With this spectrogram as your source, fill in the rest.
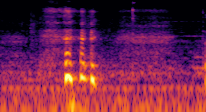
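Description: A ceramic mug clinks lightly against a glass shelf.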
